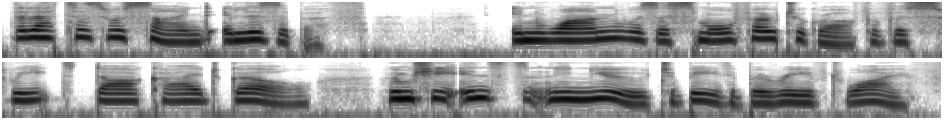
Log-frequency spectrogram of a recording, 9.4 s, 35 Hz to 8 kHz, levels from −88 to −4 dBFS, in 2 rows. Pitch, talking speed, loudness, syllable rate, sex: 190 Hz, 165 wpm, -18 LUFS, 4.8 syllables/s, female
